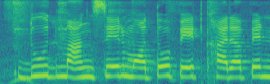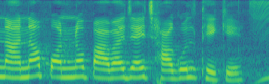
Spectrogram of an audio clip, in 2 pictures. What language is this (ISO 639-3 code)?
ben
